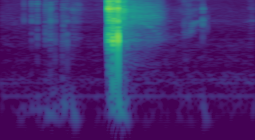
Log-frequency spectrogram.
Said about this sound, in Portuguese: Mas olha, tinha aqui uma água das pedras, uma real água das pedras, que vou desde já abrir.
